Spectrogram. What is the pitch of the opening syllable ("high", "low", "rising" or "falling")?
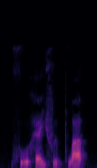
rising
